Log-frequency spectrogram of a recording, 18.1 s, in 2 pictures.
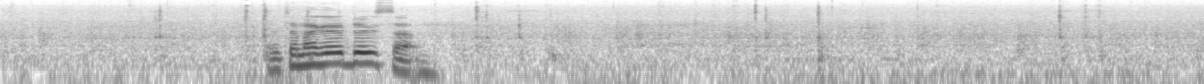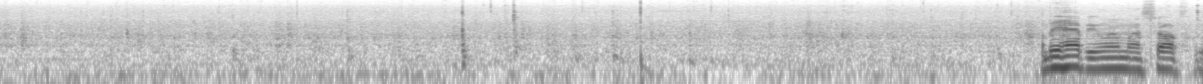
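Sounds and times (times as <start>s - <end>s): rain on a roof: 0.0s - 18.0s
light ticks: 12.4s - 16.9s.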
